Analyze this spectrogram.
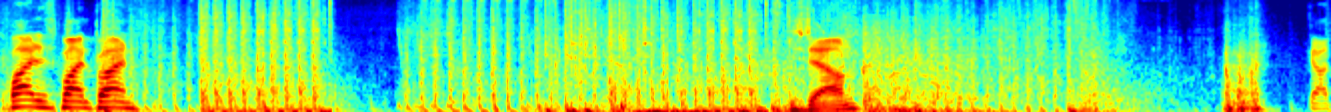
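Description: A rifle fires rapid bursts close by.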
